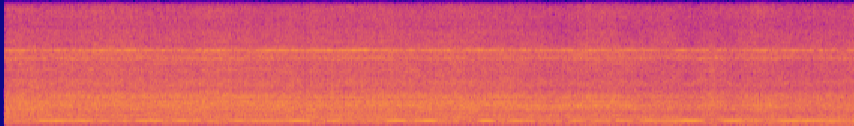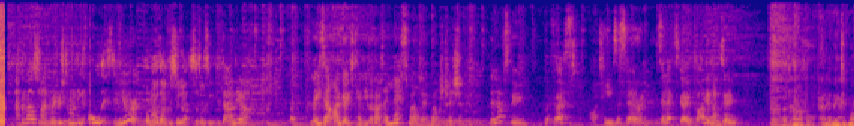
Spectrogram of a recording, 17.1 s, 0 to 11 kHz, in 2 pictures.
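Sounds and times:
vacuum cleaner running: 0.0 - 8.6.

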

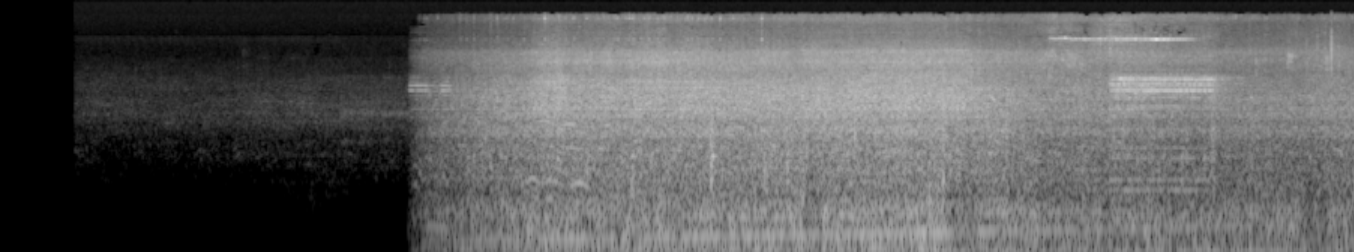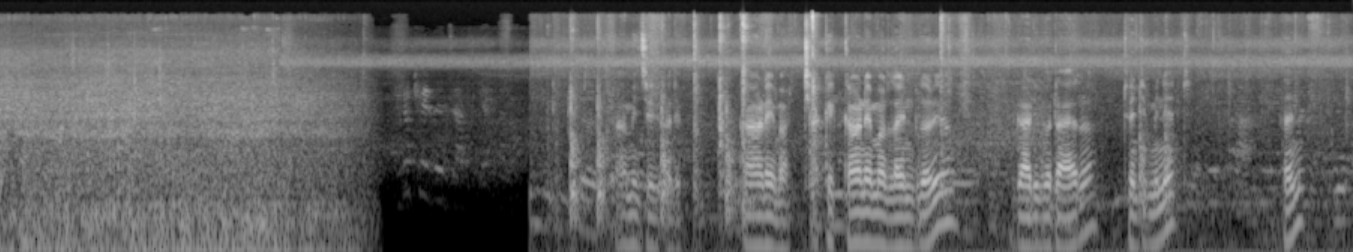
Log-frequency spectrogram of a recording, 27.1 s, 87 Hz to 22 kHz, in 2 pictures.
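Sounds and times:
vehicle engine and road rumble: 4.1 - 17.3, 18.8 - 27.0.

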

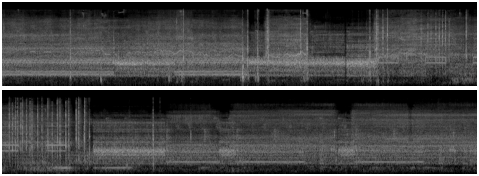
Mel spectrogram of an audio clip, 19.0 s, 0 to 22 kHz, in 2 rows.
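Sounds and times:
toy truck motor whining: 0.0 - 19.0
sharp clicks: 1.2 - 4.1, 4.7 - 6.3, 7.2 - 15.1.

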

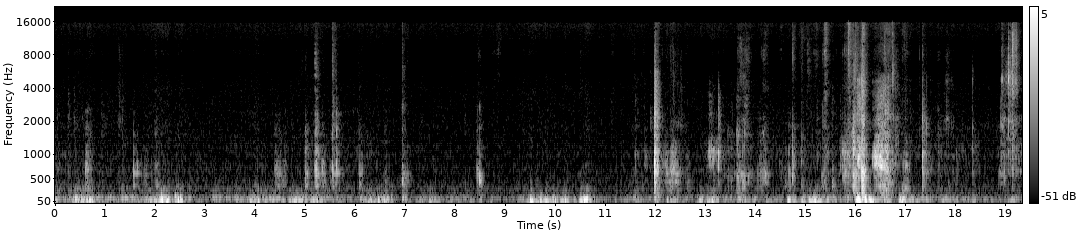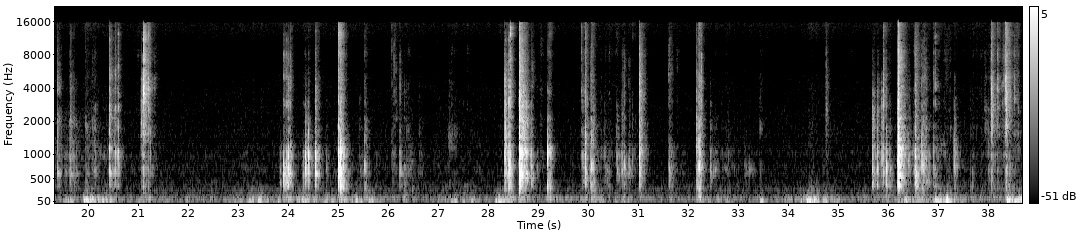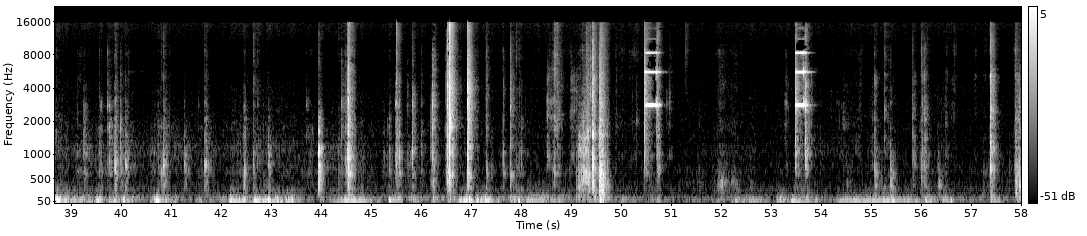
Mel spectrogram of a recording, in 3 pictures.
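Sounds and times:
plastic clicks and rattles of batteries: 4.3 - 7.2, 11.6 - 21.5, 23.8 - 26.7, 28.2 - 33.6, 35.6 - 51.4, 54.4 - 58.0
short electronic beeps: 50.5 - 50.9, 53.5 - 53.9.

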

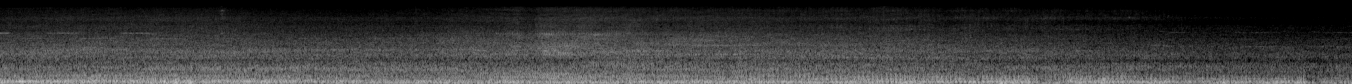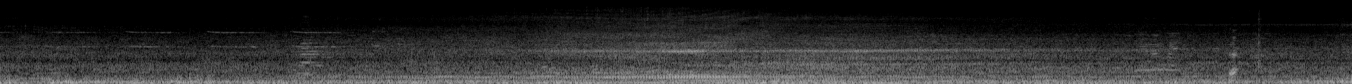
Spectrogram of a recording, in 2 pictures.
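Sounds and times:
street traffic rumble: 0.0 - 27.0
motorbike passing close: 17.4 - 24.8.

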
